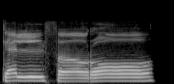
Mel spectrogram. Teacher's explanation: Kemudian ro tu panjang, ada alif, 2 harakat.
